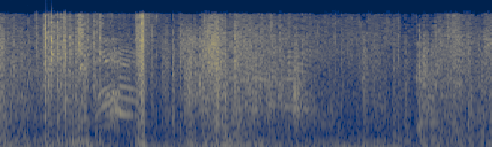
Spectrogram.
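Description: Steady, dense gunfire from a Call of Duty Modern Warfare hardpoint match, with overlapping shots and booms running continuously under in-game voices.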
